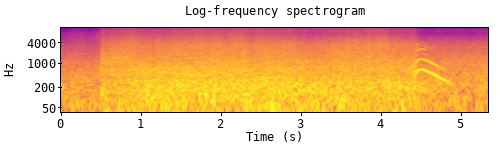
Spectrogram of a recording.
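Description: Sea waves splash against loose rocks at Bridgewater Bay, a loud, steady rushing roar with wind buffeting the microphone and a brief high whistle near the end.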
